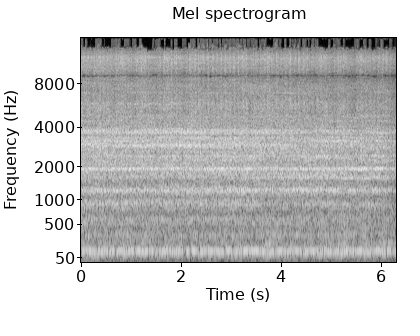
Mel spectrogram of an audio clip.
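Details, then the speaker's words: Comp Cams 1969 Camaro V8 on Driven racing oil, cold start after sitting unused a while: deep, steady rumble with even firing, no knocks or misses; clean, smooth idle. "let's listen how smooth it is with that driven race noil in there it's going to take it a second it hasn't run in a while code start"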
